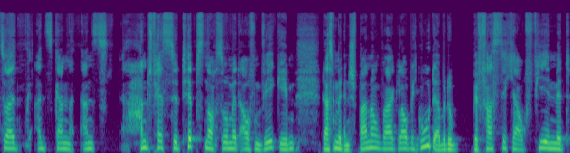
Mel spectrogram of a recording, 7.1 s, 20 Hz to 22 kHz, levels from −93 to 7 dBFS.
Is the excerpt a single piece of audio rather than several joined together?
no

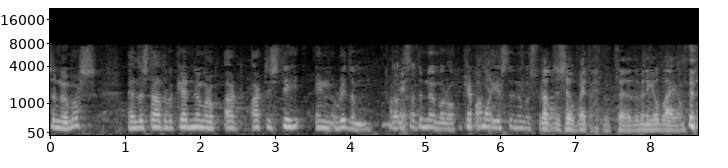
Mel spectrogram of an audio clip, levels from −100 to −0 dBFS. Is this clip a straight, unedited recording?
no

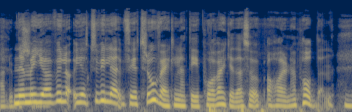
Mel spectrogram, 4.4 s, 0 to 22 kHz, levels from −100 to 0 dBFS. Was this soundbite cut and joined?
yes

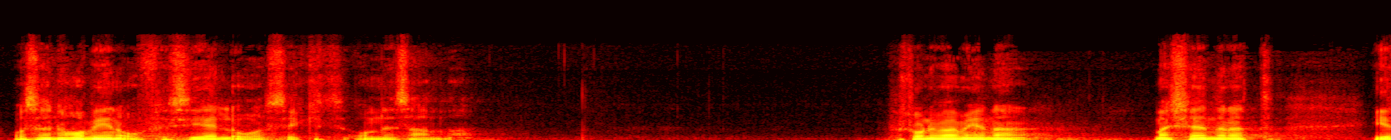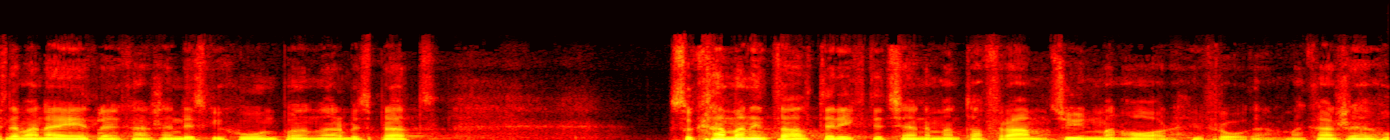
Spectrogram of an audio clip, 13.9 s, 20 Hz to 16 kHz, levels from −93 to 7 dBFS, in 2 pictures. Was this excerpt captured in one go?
no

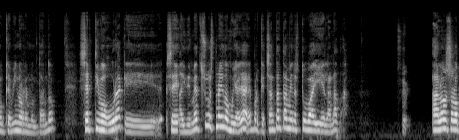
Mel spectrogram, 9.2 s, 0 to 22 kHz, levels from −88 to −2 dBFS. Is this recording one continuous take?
no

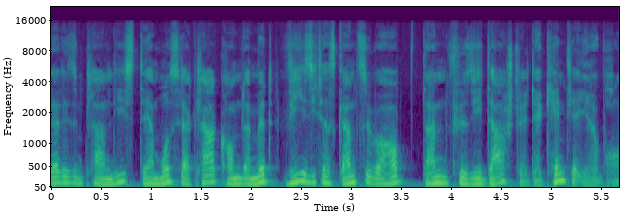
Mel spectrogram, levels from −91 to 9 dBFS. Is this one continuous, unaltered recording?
yes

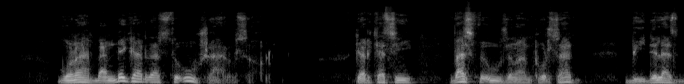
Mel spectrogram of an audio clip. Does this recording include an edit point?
no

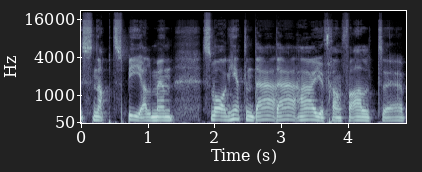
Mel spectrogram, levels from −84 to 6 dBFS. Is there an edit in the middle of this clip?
yes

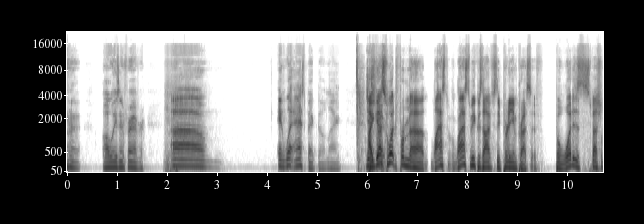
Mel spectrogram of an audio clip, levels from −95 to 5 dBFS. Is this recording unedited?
no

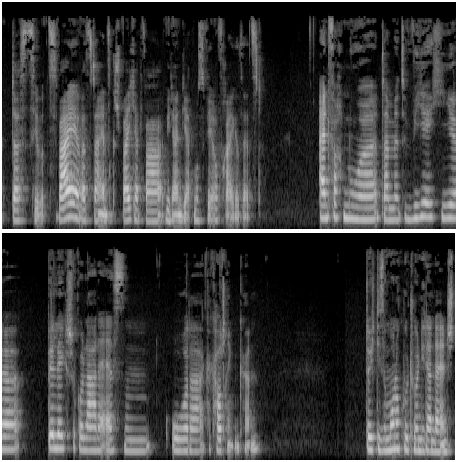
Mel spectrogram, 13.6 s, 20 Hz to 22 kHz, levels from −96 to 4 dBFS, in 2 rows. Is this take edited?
no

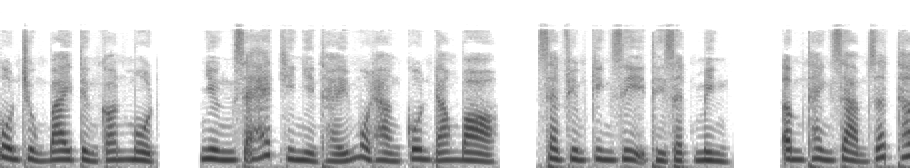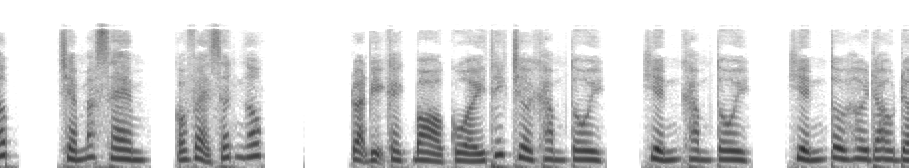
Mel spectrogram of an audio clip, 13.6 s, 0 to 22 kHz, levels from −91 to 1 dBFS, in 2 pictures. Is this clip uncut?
no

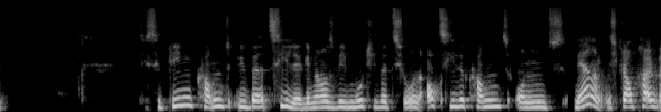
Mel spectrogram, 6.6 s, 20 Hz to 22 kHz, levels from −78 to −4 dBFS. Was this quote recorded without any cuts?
no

